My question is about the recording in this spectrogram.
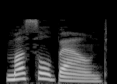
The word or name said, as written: muscle-bound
